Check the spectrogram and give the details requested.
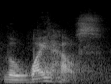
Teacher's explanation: White House is a compound noun. Main stress on the white in the White House. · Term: compound stress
